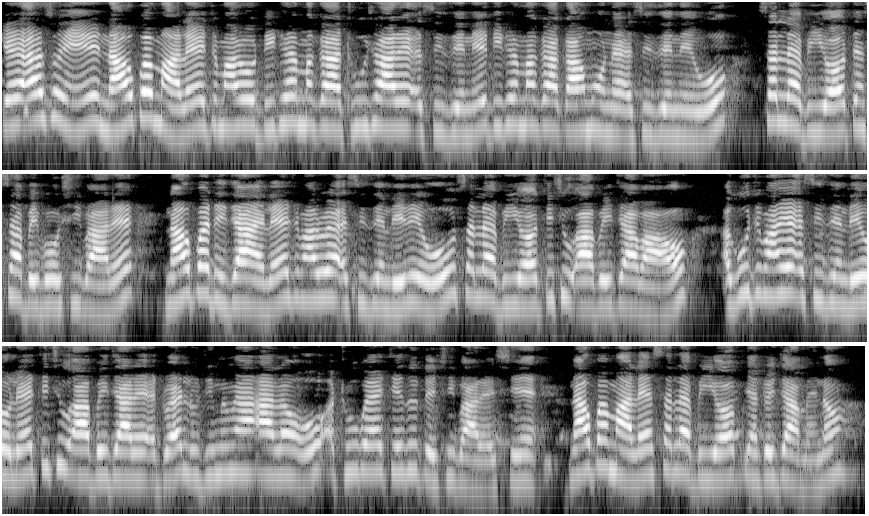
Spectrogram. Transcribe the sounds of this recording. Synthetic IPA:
kɛ˨ʔa˦so˨jɪ̃˨na˦ʊʔbɛ˦ʔm̥a˨lɛ˦t͡ɕə˦ma˦˨ɾo̰˦˨di˨tʰɛ˦mə˦kä̰˦˨tʰu˦ʃʰa˦ɾɛ̰˦˨ʔəsi˨zɪ̃˨nde˨di˨tʰɛ˦˨mə˦ka̰˦˨kã˦ʊ̃mõ˨nɛ̰˦˨ʔəsi˨zɪ̃˨nde˨ɡo˨ | sɛ˦ʔlɛ˦˨pːji˦ɾɔ˦t̪ɪ̃˨nsʰɛ˦pːe˦bo̰˦˨ʃḭ˦˨ba˨ɾɛ˨ | na˦ʊʔbɛ˦ʔtːe˨d͡ʑa̰˦˨jɪ̃˨lɛ˦t͡ɕə˦ma˦˨ɾo˦jɛ˦˨ʔəsi˨zɪ̃˨nle˦de˨ɡo˨sɛ˦ʔlɛ˦p̬ːji˦ɾɔ˦˨t͡ɕḭ˦˨ʃṵ˦˨ʔa˦pe˦d͡ʑä̰˦˨ba˨ʔõ˨ʊ̃ | ʔəɡṵ˦˨t͡ɕə˦ma̰˦˨jɛ̰˦˨ʔəsi˨zɪ̃˨nle˦ɣo˨lɛ˦t͡ɕḭ˦˨ʃṵ˦˨ʔa˦pe˦d͡ʑa̰˦˨ɾɛ̰˦ʔət̬wɛ˦ʔlu˨d͡ʑĩ˦mu˦mja˦ʔa˦lõ˦ʊ̃ŋo˨ʔətʰu˦bɛ˦t͡ɕe˦zṵ˦˨t̪ɪ̃˨ʃḭ˦˨ba˨ɾɛ˨ʃɪ̰̃˦˨na˦ʊʔbɛ˦ʔma˨lɛ˦sɛ˦ʔlɛ˦pːji˦ɾɔ˦˨pjã˨nt̬wḛ˦˨t͡ɕä̰˦˨mɛ̃˨nɔ˦

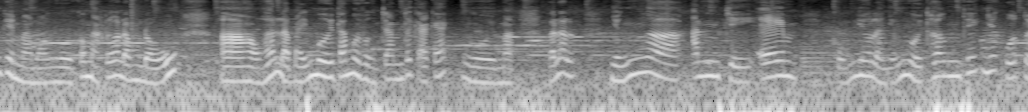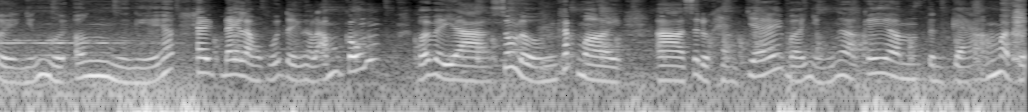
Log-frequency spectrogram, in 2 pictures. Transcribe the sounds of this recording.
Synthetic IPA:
xi˧maː˨˩mɔ̰˧˨jŋɨ˨˩əjkɔ˨˦ma˨˩t̚ɗɔ˨˦˧ɗə˨˩wŋ͡mɗu˧˩ | ʔəː˨˩ɦə˨˩wɦe˦˥t̚laː˨˩ɓa˧˩jmɨ˧əjt̪aː˨˦mːɨ˧əjfə˨˩nt͡ɕa˧mt̪ə˦˥t̚kaː˧˩kaː˦˥k̚ŋɨ˨˩əjmaː˨˩vɔ̰˧˨jlaː˨˩ɲɨ̰˧˥ŋː˨˩ʔa˧jŋ̟t͡ɕḭ˨ʔɛ˧mkʊ̰˧˥wŋ͡mɲɨ˧laː˨˩ɲɨ̰˧˥ŋːɨ˨˩əjt̪ʰə˧nt̪ʰi˦˥ət̚ɲə˦˥t̚ku˧˩ət̪wi˨˩ɲɨ̰˧˥ŋːɨ˨˩əjʔə˧nŋɨ˨˩əjŋḭ˧˨˥ə˧ɗə˧jlaː˨˩mo˨˩t̚ɓu˧˩˦t̪i˨˩t̪ʰə˨˩laː˨ə˨˦mkʊ˨˦ŋ͡m | ɓəː˧˩jvi˨˩ʔaː˨˩so˨˦lɨ̰˧˨əŋxa˦˥jk̟̚məː˨˩jʔəː˨˩sɛ̰˧˥ɗɨ˨˩ək̚ha̰ː˧˨nt͡ɕe˨˦ɓəː˧˩jɲɨ̰˧˥ŋː˨˩kaː˨˦jt̪ï˨˩ŋ̟kaː˧˨mːaː˨˩t̪

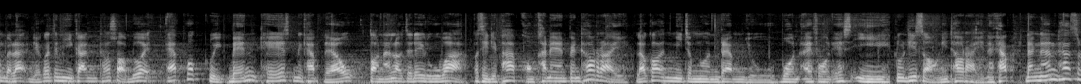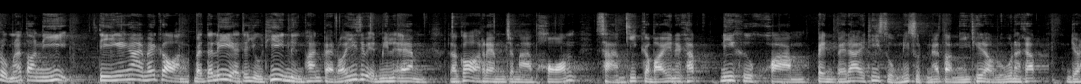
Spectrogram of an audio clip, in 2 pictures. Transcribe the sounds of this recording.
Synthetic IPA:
ŋpa˧jlɛ˦˥di˩˦wkɔː˥˩t͡ɕa˨˩miː˧kaː˧nt̪ʰo˦˥t̪̚sɔː˨˩p̚du˥˩əjʔɛ˦˥p̚ʰːu˥˩əkːwiː˨˩k̚be˦˥nt̪ʰeː˦˥st̪̚na˦˥kʰa˦˥p̚lɛː˦˥wt̪ɔː˧nːa˦˥nɾa˧wt͡ɕa˨˩da˥˩jɾuː˦˥waː˥˩pɾa˧si˨˩t̪ʰːi˦˥pʰaː˥˩p̚kʰɔː˩˦ŋkʰa˧nɛː˧npe˧nt̪ʰa˥˩wɾa˨˩jlɛː˦˥wkɔː˥˩miː˧t͡ɕa˧mnu˧ənɾɛ˧mjuː˨˩bo˧nʔa˧jfʰoː˧nʔe˦˥sʔiː˧ɾu˥˩nt̪iː˥˩sɔː˩˦ŋt̪iː˥t̪ʰa˥˩wɾa˨˩jna˦˥kʰa˦˥p̚da˧ŋna˦˥nt̪ʰaː˥˩sa˧ɾu˨˩p̚nɛ˦˥t̪ɔː˧nːiː˦˥ | t̪iː˧ŋaː˥˩jŋaː˥˩jwa˦˥jkɔː˨˩nbɛ˨˧˩t̪ːaː˧liː˥˩ʔaː˨˩t͡ɕa˨˩juː˨˩t̪ʰiː˥˩nɯ˨˩ŋpʰa˧npɛː˨˩ɾɔː˦˥jiː˥˩si˨˩pʔe˨˩t̪mi˧li˧ʔɛ˧m | lɛː˦˥wkɔː˥˩ɾɛ˧mt͡ɕa˨˩maː˧pʰɔː˦˥m | saː˩˦mki˦˥kːa˧˩ba˦˥jna˦˥kʰa˦˥p̚niː˥˩kʰɯː˧kʰwaː˧mpe˧npa˧jdaː˥˩jt̪ʰiː˥˩suː˩˦ŋt̪ʰiː˥˩su˨˩t̪̚na˦˥t̪ɔː˧nːiː˦˥t̪ʰiː˥˩ɾa˧wɾuː˦˥na˦˥kʰa˦˥p̚ | di˩˦

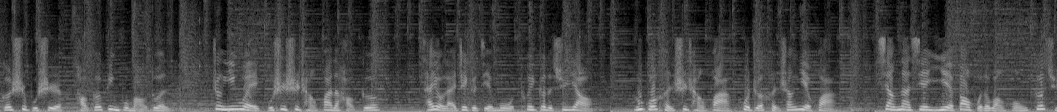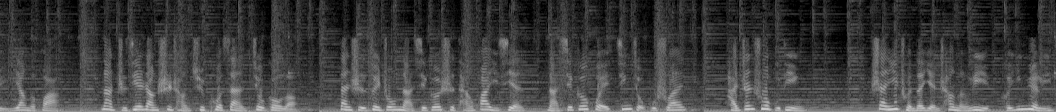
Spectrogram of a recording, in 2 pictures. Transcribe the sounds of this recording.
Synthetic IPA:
kɤ˥ʂɻ̩˥˩bu˧˥ʂɻ̩˥˩xɑ˨˩ʊkɤ˥pi˥˧ŋpu˥˩mɑ˧˥ʊt̪wə˥˩n | ʈ͡ʂɤ˥˩ŋi˥nwe˥˩ɪpu˧˥ʂɻ̩˥˧ʂɻ̩˥˩ʈ͡ʂʰɑ˨˩ŋxwa˥˩d̪ə˩xɑ˨˩ʊkɤ˥ | t͡sʰa˧˥ɪjo˨˩ʊla˧˥ɪʈ͡ʂɤ˥˩ɡə˩t͡ɕjɛ˧˥mu˥˩t̪ʰwe˥ɪkɤ˥d̪ə˨˩ɕy˥jɑ˥˩ʊ | ɻu˧˥kwɔ˧˥xə˨˩nʂɻ̩˥˩ʈ͡ʂʰɑ˨˩ŋxwa˥˧xwɔ˥˩ʈ͡ʂɤ˧˥xə˨˩nʂɑ˥ŋjɛ˥˧xwa˥˩ | ɕjɑ˥˧ŋna˥˩ɕjɛ˥i˧˥jɛ˥˧pɑ˥˩ʊkwɔ˨˩d̪ə˦wɑ˨˩ŋxʊ˧˥ŋkɤ˥t͡ɕʰy˨˩i˧˥jɑ˥˩ŋd̪ə˩xwa˥˩ | na˥˩ʈ͡ʂɻ̩˧˥t͡ɕjɛ˥ɻɑ˥˧ŋʂɻ̩˥˩ʈ͡ʂʰɑ˨˩ŋt͡ɕʰy˥˧kʰwɔ˥˧sa˥˧nt͡ɕjo˥˧ʊko˥˩ʊlə˩ | t̪a˥˧nʂɻ̩˥˧t͡swe˥˩ɪʈ͡ʂʊ˥ŋna˨˩ɕjɛ˥kɤ˥ʂɻ̩˥˩t̪ʰa˧˥nxwa˥i˧˥ɕjɛ˥˩n | na˨˩ɕjɛ˥kɤ˥xwe˥˩ɪt͡ɕi˥ŋt͡ɕjo˨˩ʊpu˥˩ʂwa˥ɪ | xa˧˥ɪʈ͡ʂə˥nʂwɔ˥pu˧˥t̪i˥˩ŋ | ʂa˥˧ni˥ʈ͡ʂʰwə˧˥nd̪ə˧jɛ˨˩nʈ͡ʂʰɑ˥˩ŋnɤ˧˥ŋli˥˩xɤ˧˥i˥nɥɛ˥˩li˧˥˨

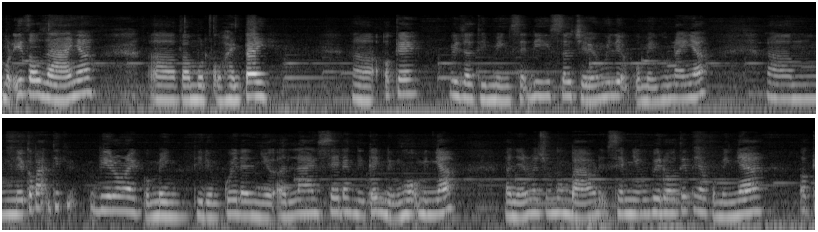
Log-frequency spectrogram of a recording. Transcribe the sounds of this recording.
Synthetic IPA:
mo˨˩t̚ʔi˦˥t̚zə˧wzaː˨˦ɲaː˨˧˦ | ʔəː˨˩vaː˨˩mo˨˩t̚ku˨˩əɦa˨˩jŋ̟t̪ə˧j | ʔəː˨˩ʔo˧ke˧ | ɓə˧jzəː˨˩t̪ʰi˨˩mï˨˩ŋ̟sɛ̰˧˥ɗi˧səː˧t͡ɕe˨˦˨ŋwi˧lḭ˧˨əwku˧˩əmï˨˩ŋ̟ɦo˧mna˧jɲaː˨˦ | ʔəː˨˩ne˨˦wkaː˦˥k̚ɓ̰a̰ː˧˨t̪ï˦˥k̚vi˧e˧o˧na˨˩jku˧˩əmï˨˩ŋ̟t̪ʰi˨˩ɗɨ˨˩əŋkwe˧jlaː˨˩ɲi˨˩əwʔəː˧˩nlaː˧jsɛ˧ɗaː˧ŋki˨˦ka˧˦˥ŋ̟̚ɓi˧˩əŋho̰˧˨mï˨˩ŋ̟ɲaː˨˦ | vaː˨˩ɲəː˨˦nvaː˨˩wt͡ɕʊ˧wŋ͡mt̪ʰə˧wŋ͡mɓaː˨˦wɗe˧˩sɛ˧mɲɨ̰˧˥vi˧ɗo˧t̪i˦˥əp̚t̪ʰwku˧˩əmï˨˩ŋ̟ɲaː˨˧˦ʔo˧

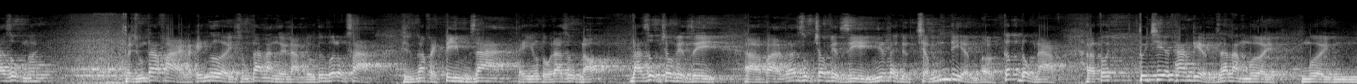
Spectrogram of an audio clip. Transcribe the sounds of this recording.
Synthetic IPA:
a˧zʊ̰˧˨ŋ͡mt̪ʰo˧j | vaː˨˩t͡ɕʊ˨˦ŋ͡mt̪aː˧faː˧˩jlaː˨˩kaː˨˦jŋɨ˨˩əjt͡ɕʊ˨˦ŋ͡mt̪aː˧laː˨˩ŋɨ˨˩əjlaː˨˩mɗə˨˩wt̪ɨ˧və˦˥ɗə̰˧˨ŋ͡msaː˧˩nʰi˨t͡ɕʊ˨˦ŋ͡mt̪aː˧faː˧˩jt̪i˨˩mzaː˧kaː˨˦jʔəwt̪o˨˦ɗaː˧zʊ̰˧˨ŋ͡mɗɔ˨˦ | ɗa̰ː˧˥zʊ̰˧˨ŋ͡mt͡ɕɔ˧vi˨˩ək̚zi˨˩ | ʔːvaː˨˩ɗa̰ː˧˥zʊ̰˧˨ŋ͡mt͡ɕɔ˧vi˨˩ək̚zi˨˩ɲɨ˧ŋla̰ː˧˨jɗɨ˨˩ək̚t͡ɕə˨˦mɗi˧˩əmʔəː˧˩kə˦˥p̚ɗo̰˧˨naː˨˩w | ʔːt̪o˧j | t̪o˧jt͡ɕi˧ət̪ʰaː˧ŋɗi˧˩əmzaː˧laː˨˩mɨ˨˩əj | mɨ˨˩əj

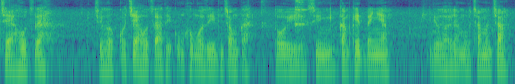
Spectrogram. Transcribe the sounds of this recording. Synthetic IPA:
t͡ɕɛ˧˩ɦo˨˩t̚zaː˧ | t͡ɕɨ˨˩əŋɦəː˨˩p̚kɔ˨˦t͡ɕɛ˧˩ho˨˩t̚zaː˧i˨˩kʊ̰˧˥ŋ͡mxə˧wŋ͡mkɔ˨˦zi˨˩ɓe˧˦nt͡ɕɔ˧wŋ͡mkaː˧˩ | t̪o˧jsi˧nkaː˧˩mke˦˥t̚vʔŋ̟ʔɛ˧mʰ˨˩ | ɗi˨˩əɗɔ̰˨˦jlaː˧˩mo˨˩t̚t͡ɕa˧mfə˨˩nt͡ɕa˧m

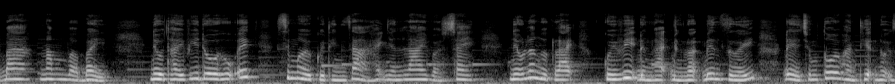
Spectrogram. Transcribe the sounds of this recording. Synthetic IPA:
ɓaː˧na˧mvaː˨˩ɓə˧˩j | ne˨˦wt̪ʰə˨˦jvi˧ɗo˧ɦɨ̰˧˥wʔi˦˥k̚ | si˧nməː˨˩jkwi˨˦t̪ʰï˨˦ŋ̟zaː˧˩ɦa̰˧˨ŋ̟ɲə˧nlaː˧jvaː˨˩wsɛ˧ | ne˨˦wlaː˨˩ŋɨ˨˩ək̚la̰ː˧˨j | kwi˨˦vḭ˧˨ɗɨ˨˩ŋla̰ː˧˨jɓi˧˩ŋlwə̰˧˨nɓe˧ənzɨ˨˦əj | ɗe˧˩t͡ɕʊ˨˦ŋ͡mt̪o˧jɦwaː˨˩nt̪ʰḭ˧˨ənːo̰˧˨

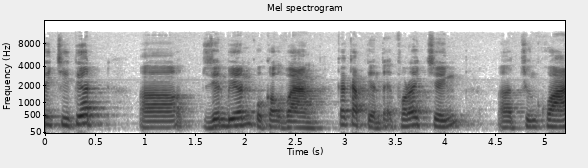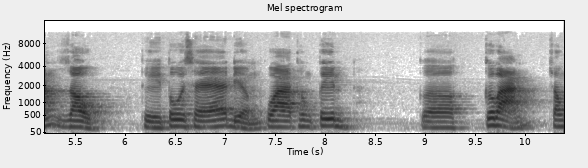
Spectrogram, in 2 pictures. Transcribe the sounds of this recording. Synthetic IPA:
tï˦˥k̚t͡ɕi˧t̪i˦˥ət̚ | ʔzḭ˧ənɓi˨˦ənku˧˩əkə̰˧˨wvaː˨˩ŋkaː˦˥k̚ːaː˦˥t̪i˧˩ənt̪a̰˧˨˩fɔ˧˩a˦˥k̟̚t͡ɕï˨˦ŋ̟˨˩ | t͡ɕɨ˨˦ŋxwaː˨˦nzə˨˩w | t̪ʰi˨˩t̪o˧jsɛ̰˧˥ɗi˧˩əmkwaː˧t̪ʰə˧wŋ͡mt̪i˧nː˨˩ | kəː˧ɓaː˧˩nt͡ɕɔ˧wŋ͡m

